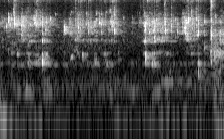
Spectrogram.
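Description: A small amount of water is poured into a pot of arvi masala, giving faint, close trickling and dripping splashes that come and go over a couple of seconds with no speech.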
